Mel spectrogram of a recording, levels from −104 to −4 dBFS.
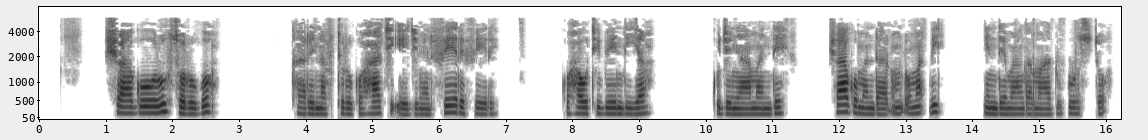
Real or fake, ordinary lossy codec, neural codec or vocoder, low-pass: real; MP3, 24 kbps; none; 7.2 kHz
